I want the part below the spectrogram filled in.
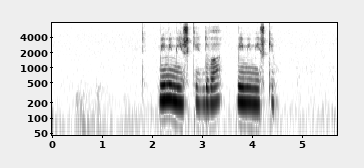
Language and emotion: Russian, neutral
